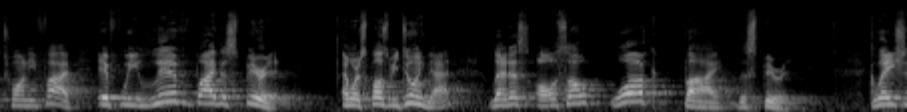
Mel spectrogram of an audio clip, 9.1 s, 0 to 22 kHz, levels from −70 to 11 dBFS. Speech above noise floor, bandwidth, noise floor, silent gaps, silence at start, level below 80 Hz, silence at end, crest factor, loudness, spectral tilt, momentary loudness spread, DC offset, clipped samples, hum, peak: 31 dB; 16 kHz; -56 dBFS; none; 0 s; -64 dBFS; 0 s; 20 dB; -26 LUFS; -4.5 dB/octave; 9 LU; under 0.1%; under 0.1%; none; -8 dBFS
